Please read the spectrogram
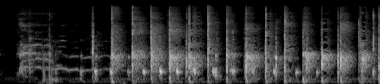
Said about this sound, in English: golf clap, golf clap.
